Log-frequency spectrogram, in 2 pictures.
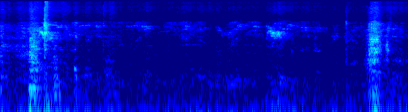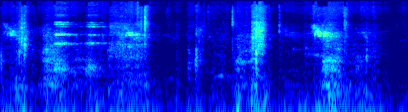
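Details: A German Shepherd makes short, whining vocal calls to summon its owner, outdoors in the rain, while a person talks nearby.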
